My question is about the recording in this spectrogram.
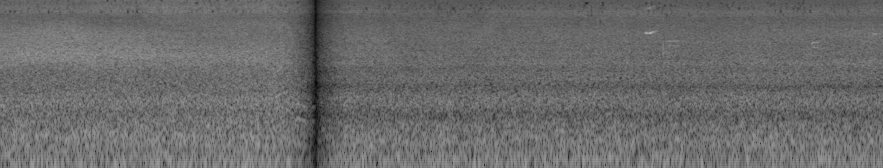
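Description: Floodwater released through a dam's open shutters, rushing through a wide river as churning whitewater rapids in a steady, loud rush. It cuts out for a moment a little under five seconds in, then carries on.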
